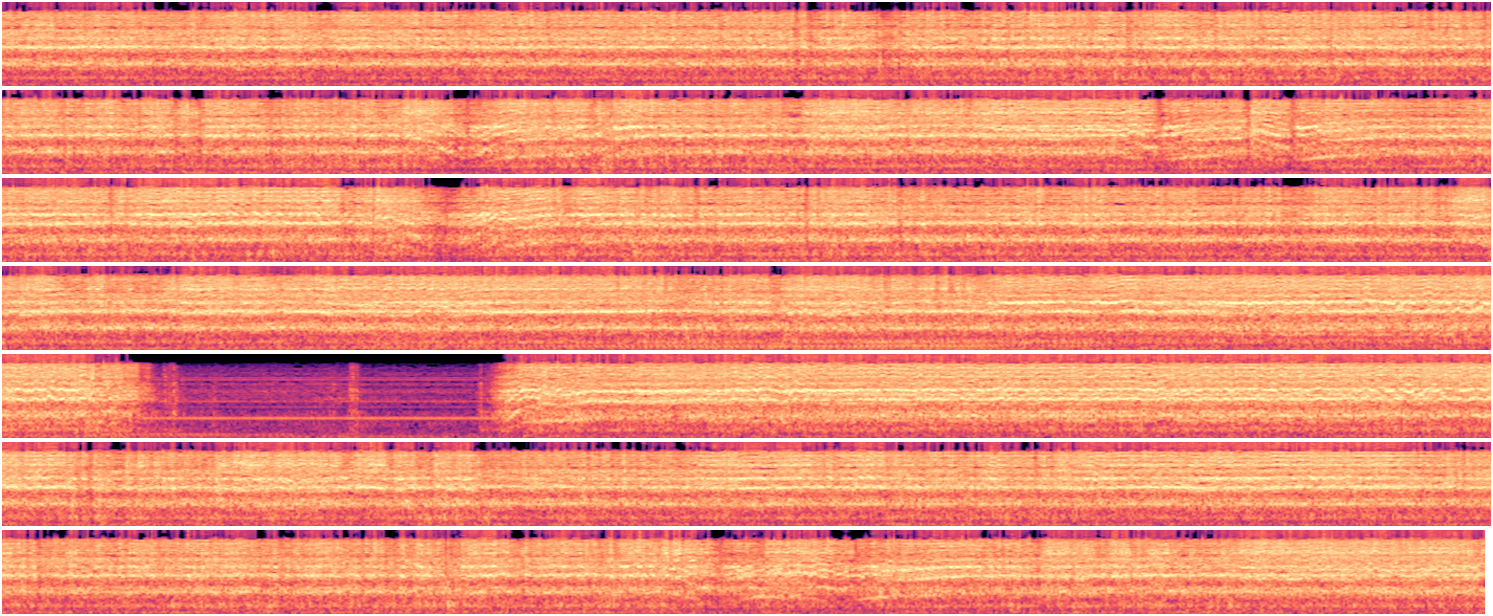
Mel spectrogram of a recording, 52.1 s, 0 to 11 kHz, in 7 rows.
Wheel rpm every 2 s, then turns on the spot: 230, 230, 230, 230, 170, 220, 170, 210, 170, 230, 230, 220, 220, 220, 190, 20, 180, 210, 220, 230, 230, 230, 230, 220, 180, 220.
30-32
